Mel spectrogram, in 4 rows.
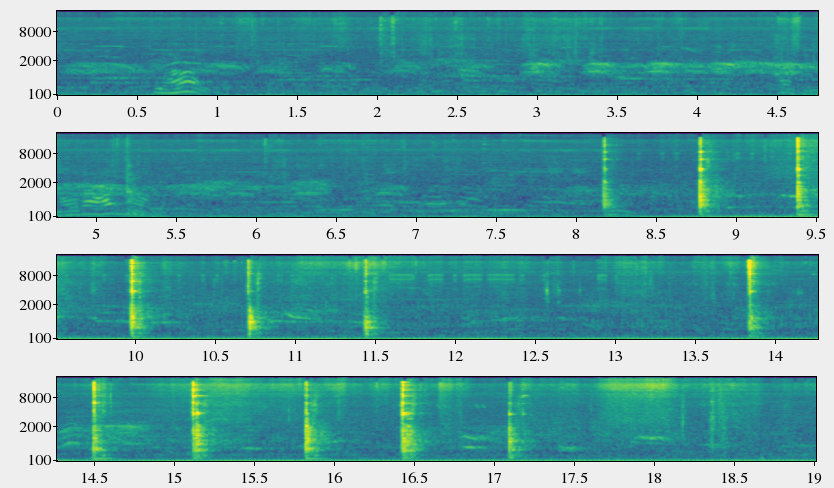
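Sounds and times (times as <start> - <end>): steady low hum: 7.9 - 19.0
sharp knocks: 8.2 - 11.6, 13.8 - 17.4.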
